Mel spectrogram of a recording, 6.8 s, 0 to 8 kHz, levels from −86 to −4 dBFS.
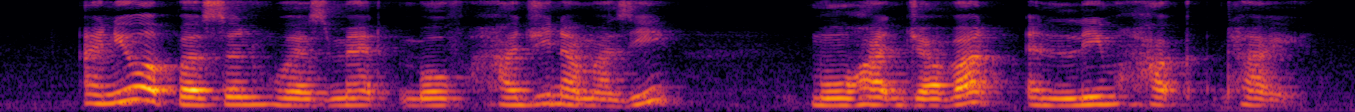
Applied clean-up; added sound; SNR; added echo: none; none; none; none.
